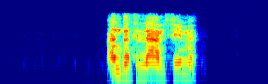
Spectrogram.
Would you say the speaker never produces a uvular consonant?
yes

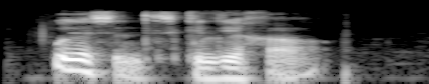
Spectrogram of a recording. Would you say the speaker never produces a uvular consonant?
no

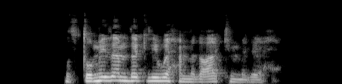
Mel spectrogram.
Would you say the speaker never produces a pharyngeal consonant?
no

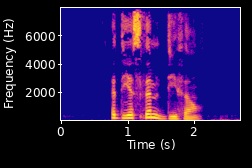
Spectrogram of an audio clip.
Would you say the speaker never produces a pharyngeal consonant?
yes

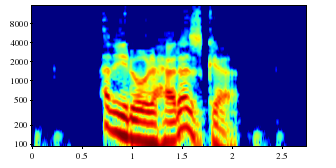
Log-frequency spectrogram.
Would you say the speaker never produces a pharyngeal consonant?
no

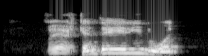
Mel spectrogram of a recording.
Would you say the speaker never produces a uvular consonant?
no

